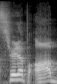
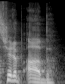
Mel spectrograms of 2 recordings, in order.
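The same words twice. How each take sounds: First: "ob" with an open ah vowel; sound demo. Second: "ub" with an uh vowel; sound demo. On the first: Streamer showing chat their vowel, sound demo. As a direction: say "ob" with a wide-open AH. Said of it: "it's not straight up ob". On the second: Streamer contrasting vowels for chat, sound demo. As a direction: say "ub" to rhyme with tub. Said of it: "it's not straight up ub". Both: Shown as a demonstration.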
